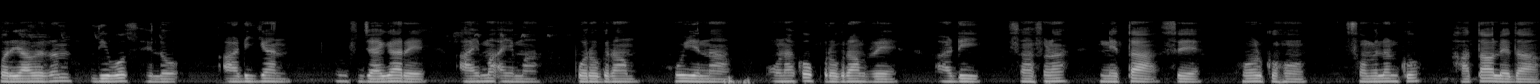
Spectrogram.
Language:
Santali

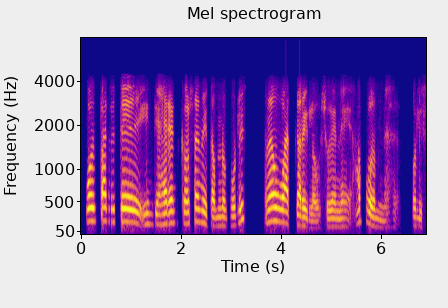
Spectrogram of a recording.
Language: Gujarati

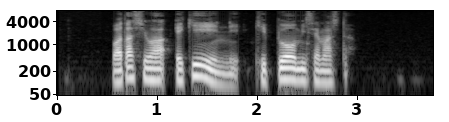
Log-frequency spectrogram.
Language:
Japanese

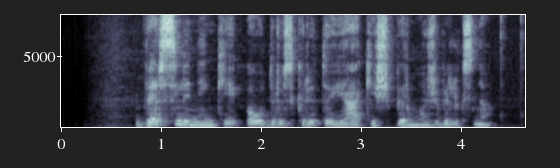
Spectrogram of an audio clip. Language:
Lithuanian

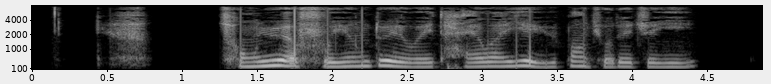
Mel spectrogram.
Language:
Chinese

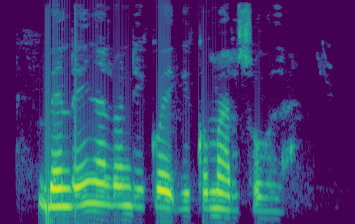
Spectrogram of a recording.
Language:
Luo (Kenya and Tanzania)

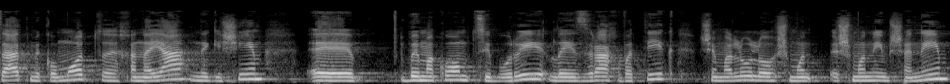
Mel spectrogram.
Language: Hebrew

